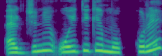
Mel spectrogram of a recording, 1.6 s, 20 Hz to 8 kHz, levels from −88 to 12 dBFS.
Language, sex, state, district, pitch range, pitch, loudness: Bengali, female, West Bengal, Jhargram, 250-325 Hz, 280 Hz, -16 LUFS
